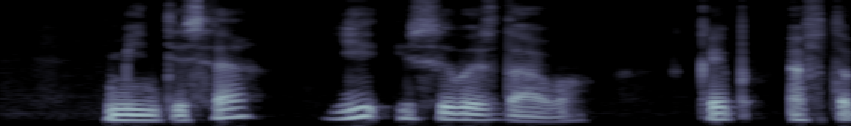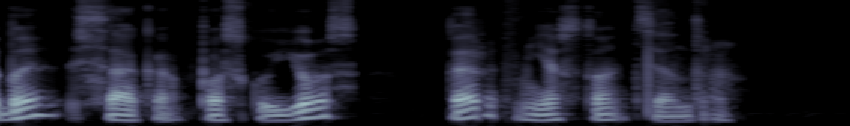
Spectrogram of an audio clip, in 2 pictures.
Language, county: Lithuanian, Vilnius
